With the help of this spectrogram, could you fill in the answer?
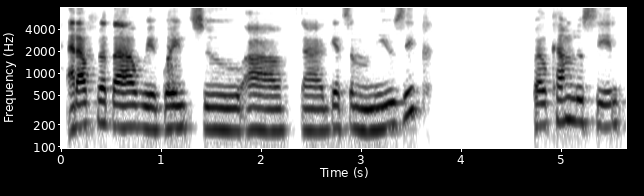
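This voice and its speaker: A woman's voice: on the low side, fairly even intonation, unhurried. Polite woman moderating an online panel. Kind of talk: hosting an online event.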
